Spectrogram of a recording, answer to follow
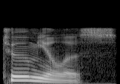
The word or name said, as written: tumulus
